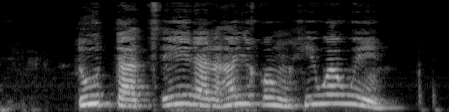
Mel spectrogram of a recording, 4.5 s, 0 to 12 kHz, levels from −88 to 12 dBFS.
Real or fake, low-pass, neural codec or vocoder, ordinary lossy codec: real; 10.8 kHz; none; AAC, 32 kbps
